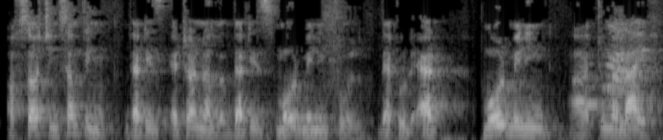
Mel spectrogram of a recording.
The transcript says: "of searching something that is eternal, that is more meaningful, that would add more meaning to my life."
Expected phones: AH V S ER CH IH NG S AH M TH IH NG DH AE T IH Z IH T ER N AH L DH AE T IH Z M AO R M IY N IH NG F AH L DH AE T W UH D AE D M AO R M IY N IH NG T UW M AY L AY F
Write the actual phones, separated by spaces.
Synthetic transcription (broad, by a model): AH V S ER CH IH NG S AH M T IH NG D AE T IH Z IH T ER N AH L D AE T IH Z M AO R M IY N IH NG F AH L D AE T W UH D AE D M AO R M IY N IH NG T UW M AY L AY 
